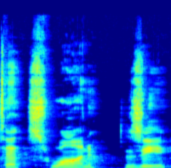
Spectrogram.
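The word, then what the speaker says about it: Te Xuan Ze: So Test 1Z, Te 1Z, pronounced Te Swan Z, which means the chosen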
